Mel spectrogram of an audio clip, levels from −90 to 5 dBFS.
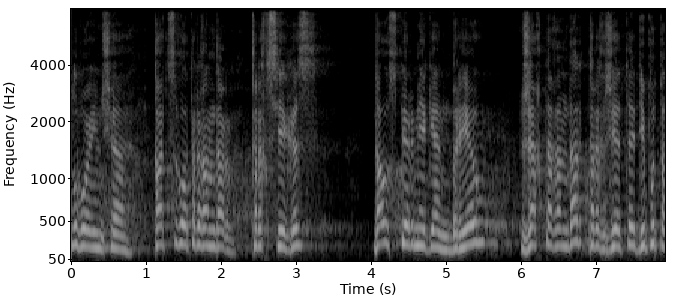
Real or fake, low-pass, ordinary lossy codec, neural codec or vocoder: fake; none; none; codec, 16 kHz, 16 kbps, FunCodec, trained on LibriTTS, 50 frames a second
